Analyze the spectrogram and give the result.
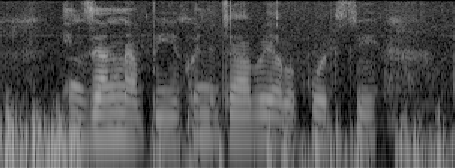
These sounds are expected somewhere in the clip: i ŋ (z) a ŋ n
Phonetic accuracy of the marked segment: correct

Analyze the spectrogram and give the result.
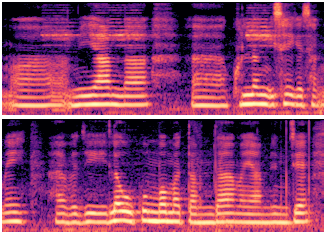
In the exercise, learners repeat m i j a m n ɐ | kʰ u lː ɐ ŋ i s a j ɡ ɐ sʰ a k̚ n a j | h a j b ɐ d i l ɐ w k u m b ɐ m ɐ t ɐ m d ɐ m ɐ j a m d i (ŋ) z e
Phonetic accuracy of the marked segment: correct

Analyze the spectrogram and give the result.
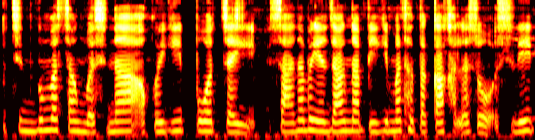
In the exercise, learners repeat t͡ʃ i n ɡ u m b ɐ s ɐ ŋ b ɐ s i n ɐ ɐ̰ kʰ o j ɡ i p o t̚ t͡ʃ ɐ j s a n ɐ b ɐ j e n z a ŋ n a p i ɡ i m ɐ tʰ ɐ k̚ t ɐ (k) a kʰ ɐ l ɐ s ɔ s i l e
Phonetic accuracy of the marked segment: correct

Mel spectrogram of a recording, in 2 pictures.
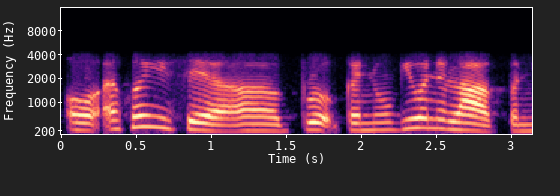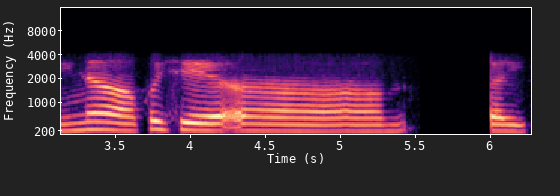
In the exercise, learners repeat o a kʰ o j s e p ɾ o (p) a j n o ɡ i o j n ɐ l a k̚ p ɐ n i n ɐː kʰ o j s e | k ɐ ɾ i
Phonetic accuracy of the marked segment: incorrect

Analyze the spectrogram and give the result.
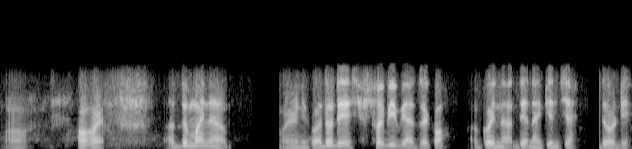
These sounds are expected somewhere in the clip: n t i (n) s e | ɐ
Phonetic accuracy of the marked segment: correct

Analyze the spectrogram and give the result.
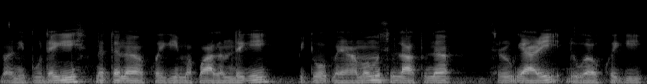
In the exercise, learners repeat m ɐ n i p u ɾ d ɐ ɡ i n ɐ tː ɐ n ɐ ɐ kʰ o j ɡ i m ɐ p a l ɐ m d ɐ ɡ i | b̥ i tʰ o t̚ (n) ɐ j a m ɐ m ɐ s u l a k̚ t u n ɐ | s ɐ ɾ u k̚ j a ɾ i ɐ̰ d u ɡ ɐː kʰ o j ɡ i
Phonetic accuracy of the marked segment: incorrect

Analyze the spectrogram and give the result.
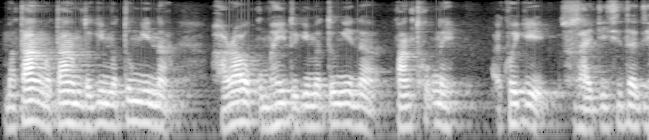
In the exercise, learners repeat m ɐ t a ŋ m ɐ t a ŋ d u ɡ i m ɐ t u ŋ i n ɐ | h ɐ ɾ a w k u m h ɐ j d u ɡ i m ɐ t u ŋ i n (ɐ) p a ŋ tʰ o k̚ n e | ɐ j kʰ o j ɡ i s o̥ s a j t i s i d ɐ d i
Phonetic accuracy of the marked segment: correct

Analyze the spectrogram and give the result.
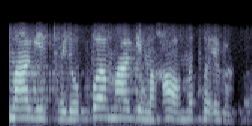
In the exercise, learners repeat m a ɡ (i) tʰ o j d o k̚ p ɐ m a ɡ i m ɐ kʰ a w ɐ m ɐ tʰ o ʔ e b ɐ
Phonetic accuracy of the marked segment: correct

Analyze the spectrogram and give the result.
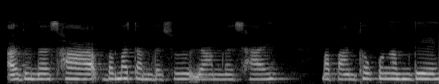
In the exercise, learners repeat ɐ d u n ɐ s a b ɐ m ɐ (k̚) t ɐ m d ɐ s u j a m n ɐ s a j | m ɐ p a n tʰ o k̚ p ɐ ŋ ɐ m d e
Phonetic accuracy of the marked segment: incorrect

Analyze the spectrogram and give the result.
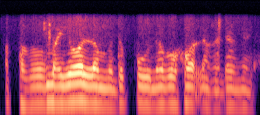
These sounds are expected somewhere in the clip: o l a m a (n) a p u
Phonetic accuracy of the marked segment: incorrect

